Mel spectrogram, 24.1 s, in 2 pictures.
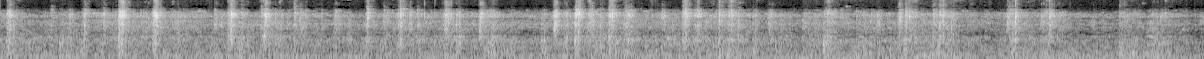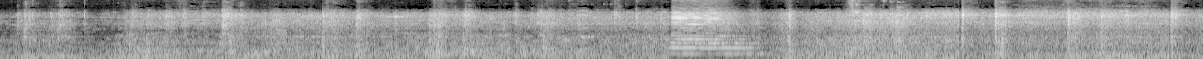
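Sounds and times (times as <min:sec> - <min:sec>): sharp clicks and rattles: 0:00.0 - 0:18.6
train wheels rumbling on rails: 0:00.0 - 0:24.0.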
